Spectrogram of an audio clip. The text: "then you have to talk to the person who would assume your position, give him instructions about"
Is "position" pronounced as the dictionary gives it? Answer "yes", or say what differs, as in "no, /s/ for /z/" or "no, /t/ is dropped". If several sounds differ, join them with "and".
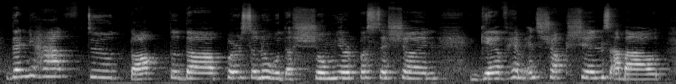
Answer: no, /s/ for /z/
